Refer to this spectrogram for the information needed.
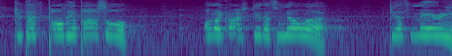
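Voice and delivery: high, hushed excitement; starstruck awe. Acted. Newcomer spotting Bible figures in heaven, hushed starstruck excitement. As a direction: point out famous people to a friend in an excited undertone. Acted awed sightings in heaven.

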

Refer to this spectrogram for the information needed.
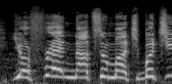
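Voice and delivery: put-on high Jamaican-accented shout, dismissing the friend. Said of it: "She sounded like Miss Cleo".

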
